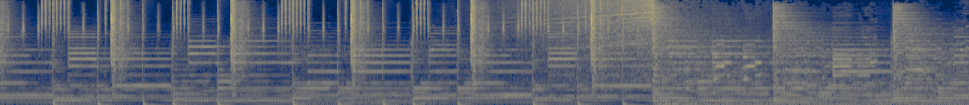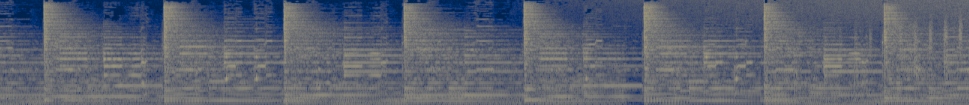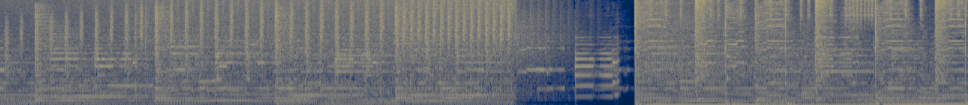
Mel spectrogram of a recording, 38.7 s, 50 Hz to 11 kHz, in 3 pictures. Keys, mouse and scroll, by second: 2.5 alt+click, 5.0-12.5 drag, 16.8-18.7 drag, 24.5 alt+click, 27.0 click, 28.9 alt+click, 30.6 click, 37.8 alt+click.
